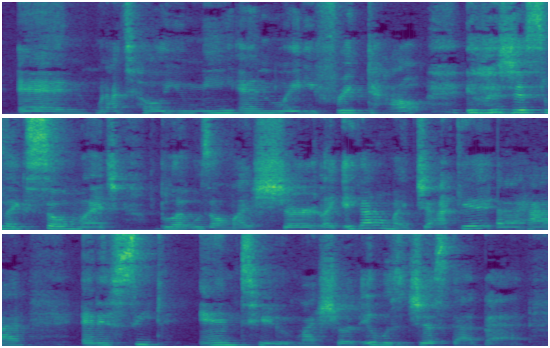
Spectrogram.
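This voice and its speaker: Speaking at a fairly slow pace, a woman with a medium pitch keeps her intonation fairly even, with noticeable background noise and audible room echo. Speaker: vlogger. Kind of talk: casual storytelling.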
